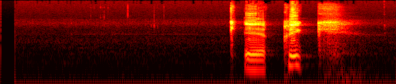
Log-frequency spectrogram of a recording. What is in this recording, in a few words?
sipakapense; pull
